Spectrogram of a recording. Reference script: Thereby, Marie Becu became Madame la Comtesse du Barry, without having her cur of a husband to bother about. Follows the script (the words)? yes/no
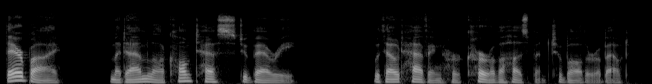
no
